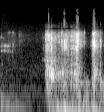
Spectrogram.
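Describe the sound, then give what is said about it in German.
A coin-filled piggy bank is shaken hard by a seven-year-old boy from the state of Tyrol, giving loud metallic rattling and clinking in several rapid bursts after a brief quiet start. “Dann lauf mal los, ich möchte die Sparbüchse hören. Schüttel die mal richtig.”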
